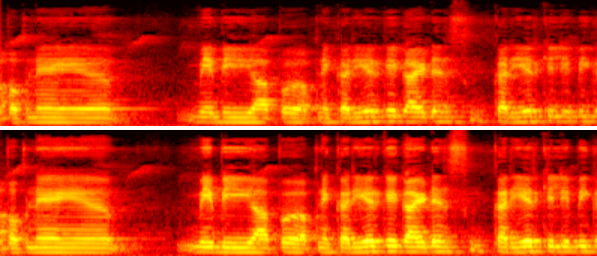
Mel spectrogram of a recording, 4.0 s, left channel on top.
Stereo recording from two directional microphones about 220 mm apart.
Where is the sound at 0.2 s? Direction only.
45° right (ahead or behind).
